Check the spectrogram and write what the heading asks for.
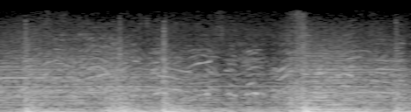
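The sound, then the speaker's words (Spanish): A steady, heavy vehicle engine rumble with a couple of sharp impact bangs, the loudest about three seconds in, over a murmur of crowd voices, as a car crashes into another car and then drives off. “Un coche choca con otro.”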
